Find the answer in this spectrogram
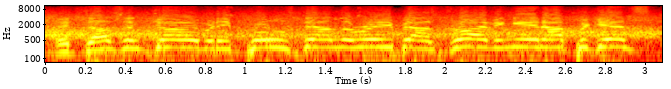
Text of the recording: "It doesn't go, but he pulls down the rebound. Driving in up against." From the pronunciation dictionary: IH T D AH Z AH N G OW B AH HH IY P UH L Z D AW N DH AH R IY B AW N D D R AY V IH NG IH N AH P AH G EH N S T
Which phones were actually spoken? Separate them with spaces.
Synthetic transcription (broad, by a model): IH T D AH Z AH N G OW B AH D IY P UH L Z D AW N DH AH R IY B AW N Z D R AY V IH NG IH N AH P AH G EH N S T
